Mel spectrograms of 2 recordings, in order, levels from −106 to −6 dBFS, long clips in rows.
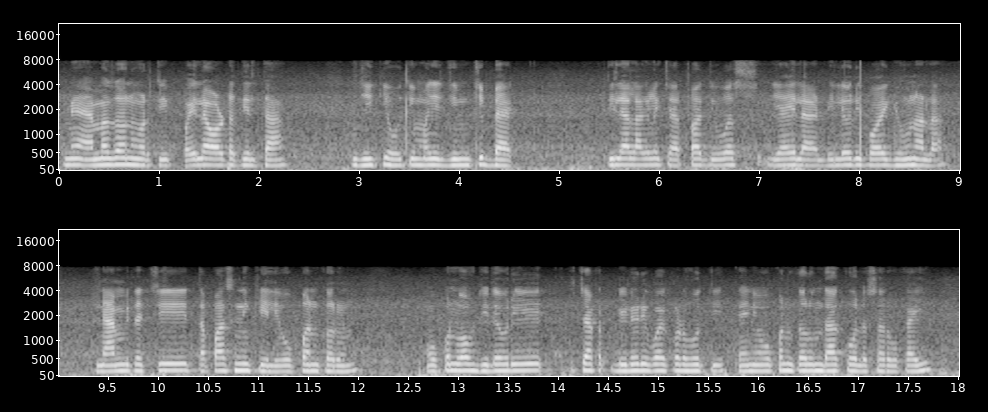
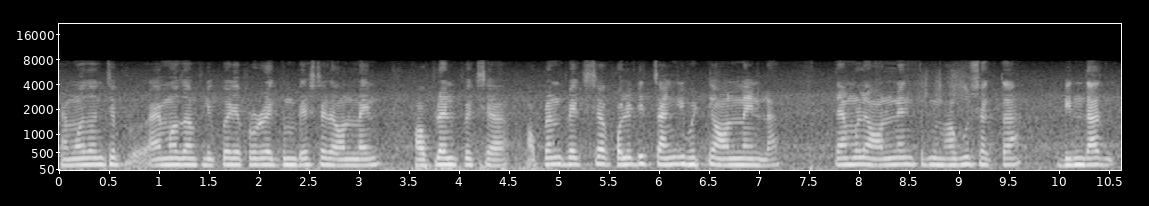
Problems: none marked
